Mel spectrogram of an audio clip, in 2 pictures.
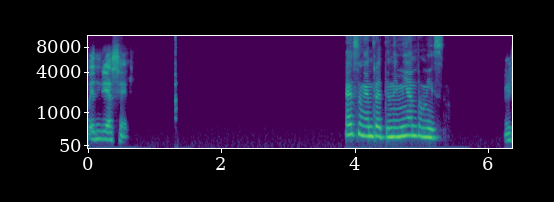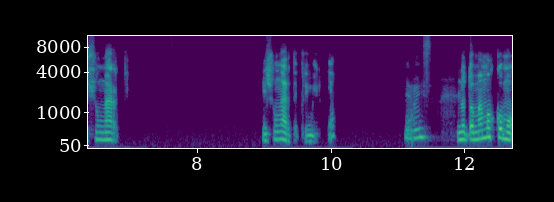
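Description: A woman speaks calmly, in short bursts, through an online call.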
